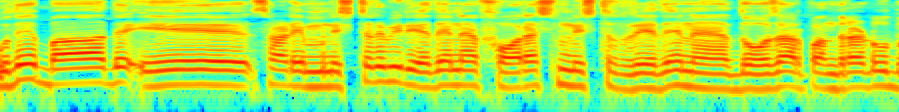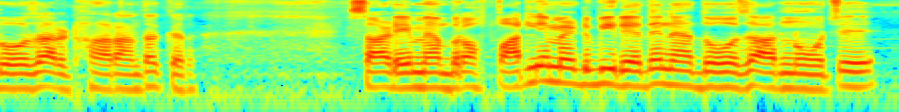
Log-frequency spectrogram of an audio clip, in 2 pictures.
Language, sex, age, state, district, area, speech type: Dogri, male, 18-30, Jammu and Kashmir, Samba, rural, spontaneous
